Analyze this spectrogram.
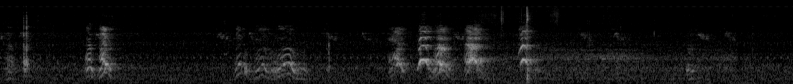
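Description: Italian greyhound yipping and giving short barks, played back through a laptop's speakers: a pair of yips about a second in, a wavering whine near the middle, then a quick run of four or five yips.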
